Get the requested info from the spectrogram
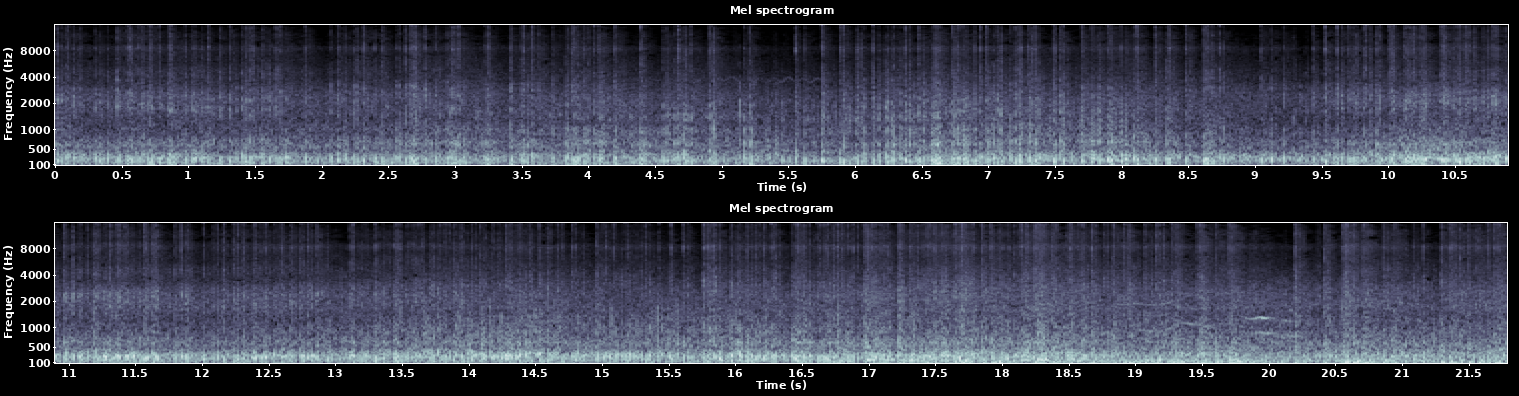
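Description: Large fireworks display going off in a dense, unbroken barrage of bangs and crackling.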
